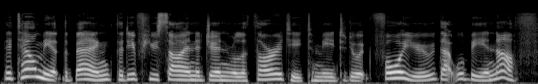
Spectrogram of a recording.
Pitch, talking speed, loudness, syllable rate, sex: 220 Hz, 265 wpm, -18 LUFS, 5.7 syllables/s, female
